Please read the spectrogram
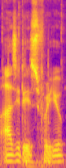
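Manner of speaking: normal talking voice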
